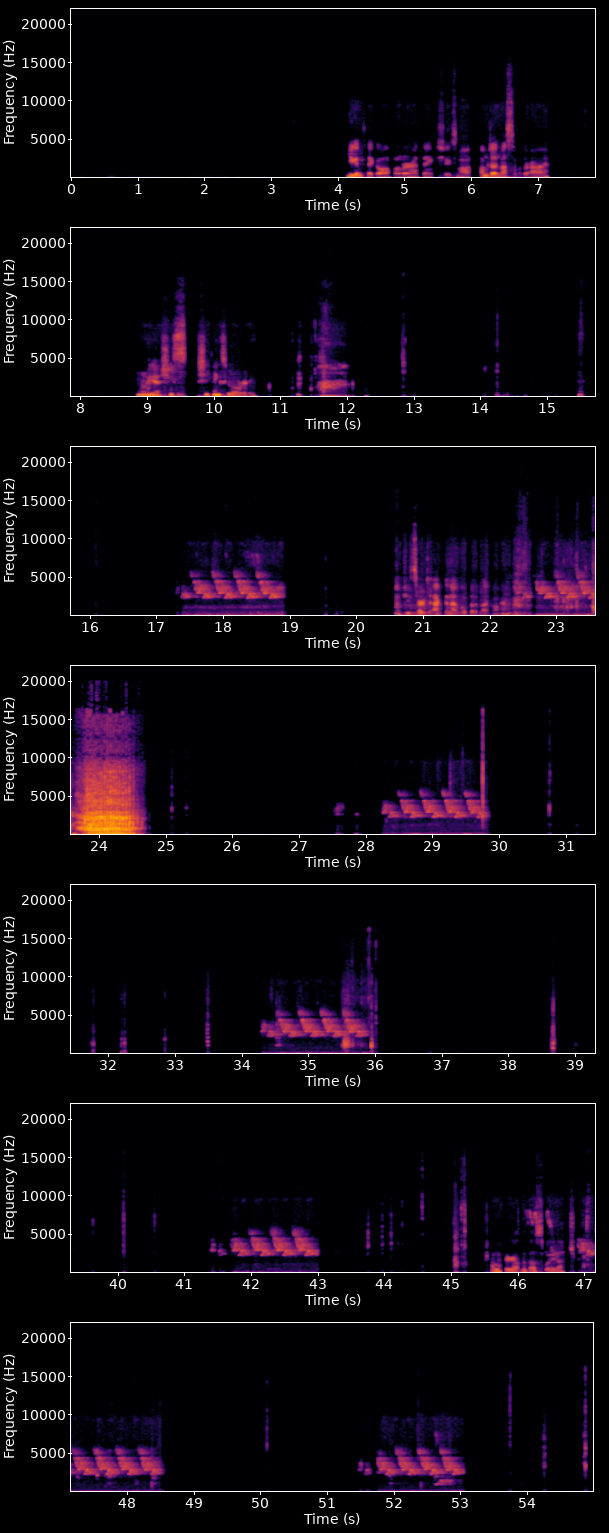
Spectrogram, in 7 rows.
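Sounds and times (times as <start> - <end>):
songbird chirping: 16.3 - 19.8, 22.5 - 24.7, 25.8 - 30.0, 33.5 - 36.1, 39.2 - 44.3, 46.0 - 55.0
horse whinnying: 23.6 - 24.7.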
